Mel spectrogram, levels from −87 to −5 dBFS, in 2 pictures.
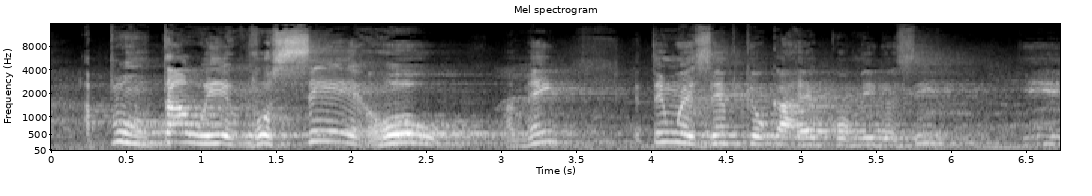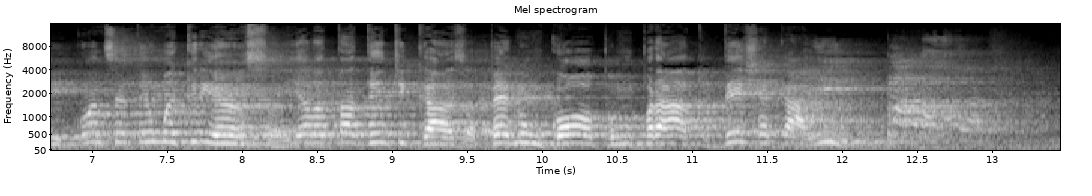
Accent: Brazilian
